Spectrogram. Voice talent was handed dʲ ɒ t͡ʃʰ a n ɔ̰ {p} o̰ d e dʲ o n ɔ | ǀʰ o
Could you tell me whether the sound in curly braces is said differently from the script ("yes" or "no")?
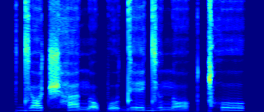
no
